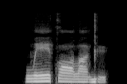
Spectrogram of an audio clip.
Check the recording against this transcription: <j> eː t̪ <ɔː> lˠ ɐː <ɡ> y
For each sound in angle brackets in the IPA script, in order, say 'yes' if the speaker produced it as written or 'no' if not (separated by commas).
no, yes, yes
